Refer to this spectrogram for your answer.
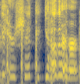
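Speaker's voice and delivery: put-on scolding yell, pitched very high. Recalling yelling at her fiance during a match, retelling her own yelling. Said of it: "I was yelling at my fiance".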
